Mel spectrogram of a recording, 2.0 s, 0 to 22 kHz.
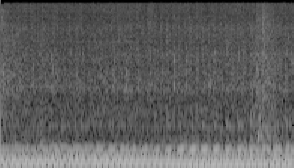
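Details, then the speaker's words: Nissan 350Z VQ V6 after rebuilding its broken custom exhaust with a nicer muffler: a deep, steady idle drone, full but not harsh, far quieter than before. Normal exhaust note. "It's like almost, it's not quiet, but it's not like super loud either. Yeah, it's way quieter."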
